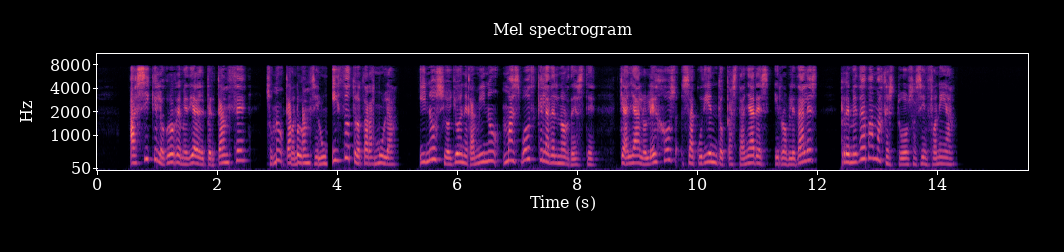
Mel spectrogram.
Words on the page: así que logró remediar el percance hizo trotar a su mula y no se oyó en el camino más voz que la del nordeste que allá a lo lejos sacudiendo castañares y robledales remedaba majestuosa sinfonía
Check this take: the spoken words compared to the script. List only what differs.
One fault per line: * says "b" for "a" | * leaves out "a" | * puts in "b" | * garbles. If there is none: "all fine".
* garbles
* leaves out "su"
* leaves out "el"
